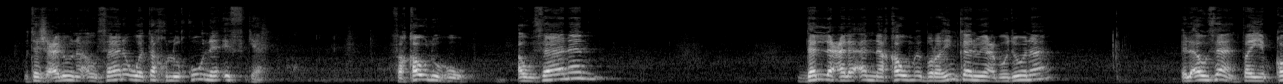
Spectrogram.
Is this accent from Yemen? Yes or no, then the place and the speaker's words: no; Tunisia; عندنا في تونس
